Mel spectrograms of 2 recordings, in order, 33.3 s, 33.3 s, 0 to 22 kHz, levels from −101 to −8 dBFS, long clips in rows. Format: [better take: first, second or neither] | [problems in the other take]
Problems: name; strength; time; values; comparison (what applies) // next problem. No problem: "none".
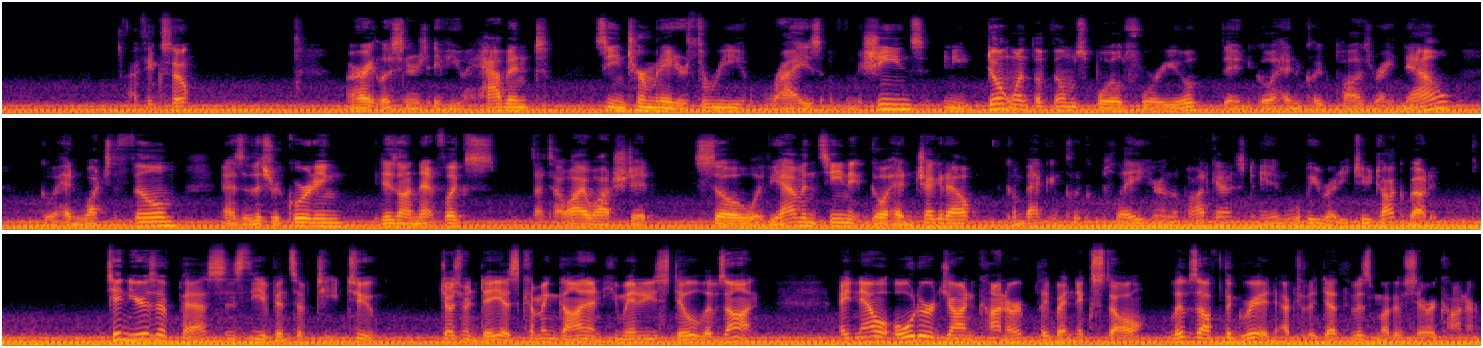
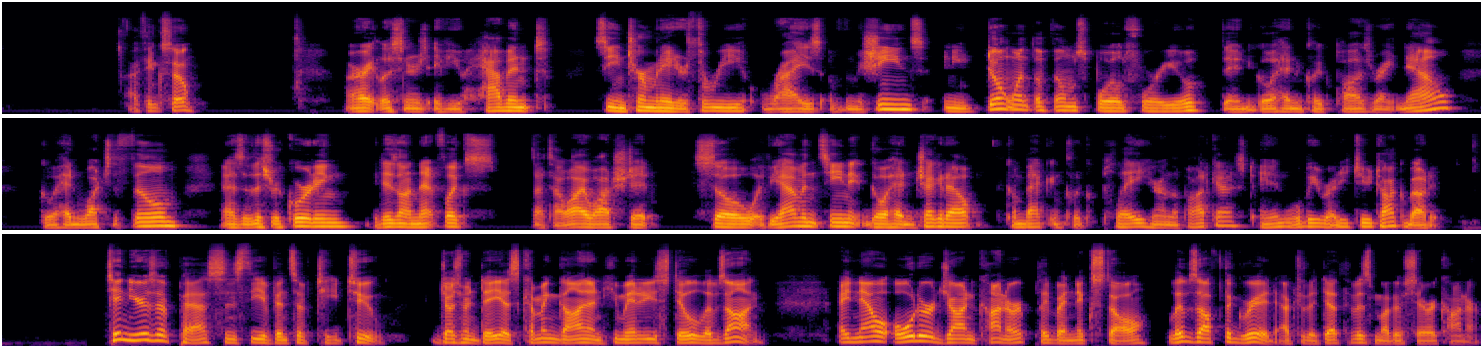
second | low rumble; loud; throughout; 10 dB below the speech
